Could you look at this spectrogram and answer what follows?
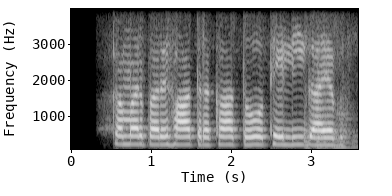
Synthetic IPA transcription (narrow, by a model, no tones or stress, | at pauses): kɐməɾpɐɾɦaːt̪ɾɐkʰaːt̪oːt̪ʰeːliːɡaːjəb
